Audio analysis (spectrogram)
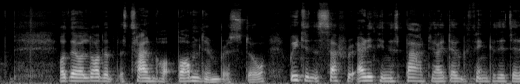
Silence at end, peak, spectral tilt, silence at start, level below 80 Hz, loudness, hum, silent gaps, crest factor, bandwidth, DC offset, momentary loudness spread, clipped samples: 0 s; -4 dBFS; -6 dB/octave; 0.05 s; -48 dBFS; -23 LUFS; none; none; 20 dB; 19.5 kHz; under 0.1%; 9 LU; under 0.1%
